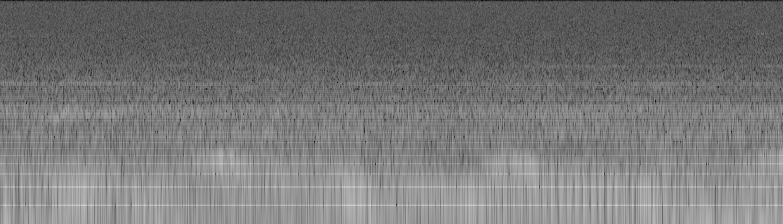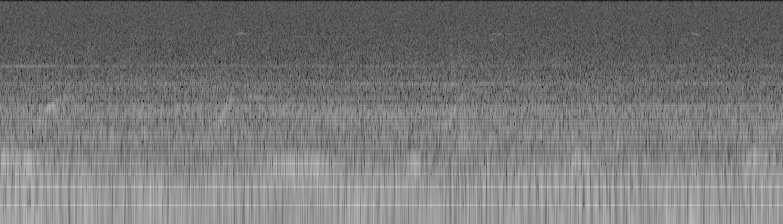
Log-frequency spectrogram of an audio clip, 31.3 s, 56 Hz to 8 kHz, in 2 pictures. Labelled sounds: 16.6	16.9	humpback whale, 0.80 to 0.90 kHz
20.4	20.6	humpback whale, 3.7 to 3.9 kHz

